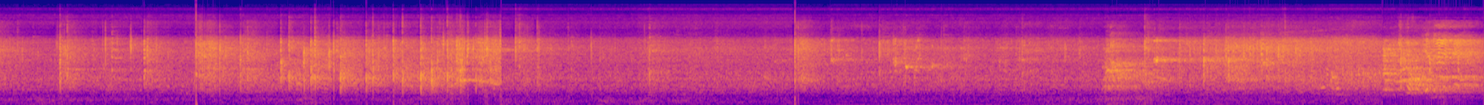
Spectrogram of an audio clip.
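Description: Badminton rally in an arena: sharp racket strikes on the shuttlecock and shoe squeaks on the court over a steady crowd murmur, the hits stopping about six or seven seconds in when the point ends. The crowd noise swells again near the end.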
